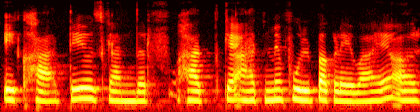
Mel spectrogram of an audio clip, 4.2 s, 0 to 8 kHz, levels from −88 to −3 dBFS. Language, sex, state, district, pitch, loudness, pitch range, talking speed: Hindi, female, Chandigarh, Chandigarh, 220 Hz, -18 LUFS, 205-230 Hz, 185 wpm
